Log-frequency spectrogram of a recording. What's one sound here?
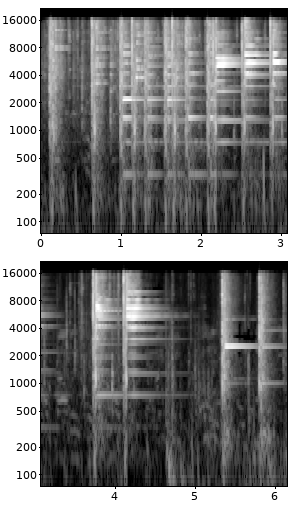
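Bullets strike steel targets that ring with a clear metallic clang.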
